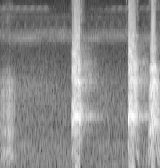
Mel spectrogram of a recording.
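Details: A dog gives three sharp, loud barks, the last two close together, after a faint short growl at the start.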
